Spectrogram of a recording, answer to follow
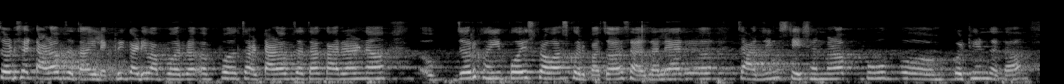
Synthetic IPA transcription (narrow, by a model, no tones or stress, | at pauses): səɽɕaʈaɭəpd͡zʱat̪ailek̚ʈɾikːaɽiʋapəɾpaʈaɭəpd͡zat̪akaɾəɳ | d͡zəɾkʰə̃ĩpojspɾəʋaskəɾpat͡sɔəsad͡zaljaɾt͡ɕaɾd͡ʑiŋɡsʈeɕənm̤əɭakʰuːpkəʈʰiːɳd͡zat̪a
